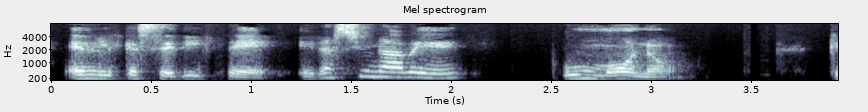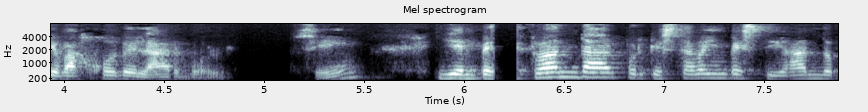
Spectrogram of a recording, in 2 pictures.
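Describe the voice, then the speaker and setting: Husky woman telling a tale. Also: medium pitch. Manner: lively storyteller, many tag questions. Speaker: co-host. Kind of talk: casual chat about storytelling.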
